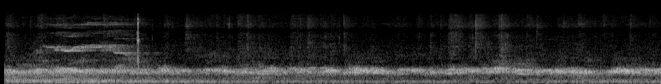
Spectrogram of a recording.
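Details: Spotted dove of the Thai black-spotted type, a bird with a seven-note song, giving a steady low cooing that wavers in pitch and runs through the whole stretch, with a brief higher chirp near the start and a low hum beneath.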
